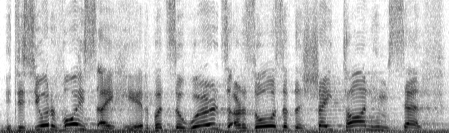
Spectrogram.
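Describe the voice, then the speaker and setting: An actor playing an anxious, cowardly villain general in a video game, nervous and fretful. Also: male voice, high-pitched, lively intonation, a little slow, over music. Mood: fearful. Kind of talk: video game cutscene acting.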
